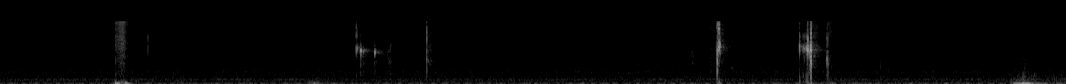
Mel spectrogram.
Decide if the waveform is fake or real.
real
